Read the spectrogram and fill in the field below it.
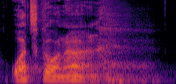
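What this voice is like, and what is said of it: Clint Eastwood impression, gravelly tough voice. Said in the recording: “In my Clint Eastwood voice.”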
